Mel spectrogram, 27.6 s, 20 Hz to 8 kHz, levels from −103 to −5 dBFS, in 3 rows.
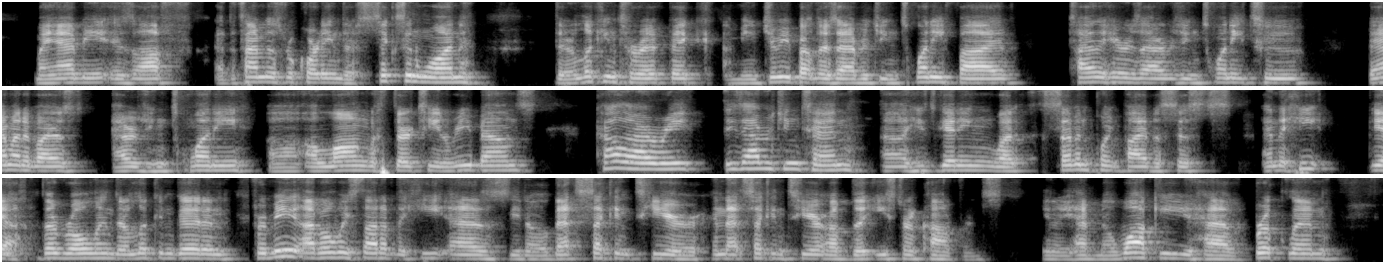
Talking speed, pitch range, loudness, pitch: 190 wpm, 145-170 Hz, -25 LUFS, 155 Hz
